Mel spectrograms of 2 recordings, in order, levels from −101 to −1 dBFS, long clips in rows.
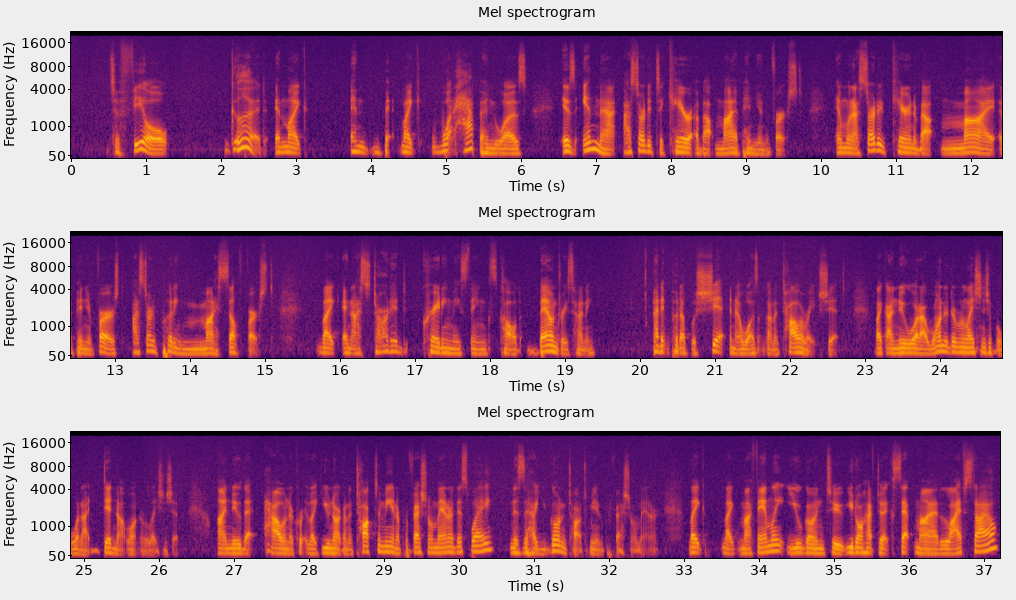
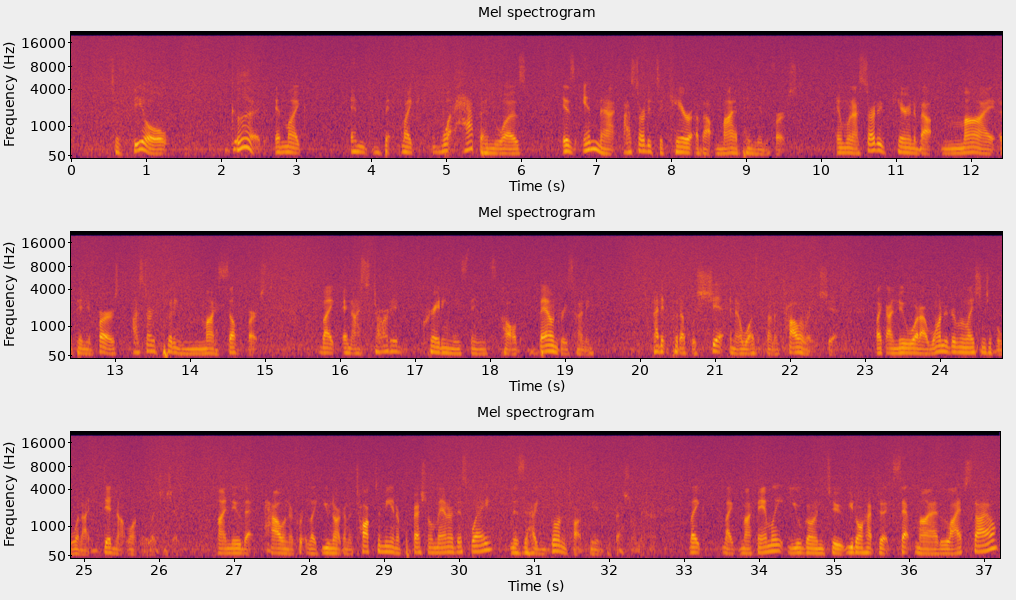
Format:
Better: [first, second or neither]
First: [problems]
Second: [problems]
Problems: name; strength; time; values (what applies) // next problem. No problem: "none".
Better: first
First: hiss; faint; throughout; 25 dB below the speech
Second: hiss; loud; throughout; 5 dB below the speech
